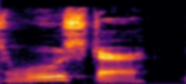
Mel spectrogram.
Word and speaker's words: Worcester: If you noticed his little tag at the top of the screen, his name is pronounced Wooster, but it's spelled Worcester.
